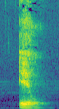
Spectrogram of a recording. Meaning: ale
- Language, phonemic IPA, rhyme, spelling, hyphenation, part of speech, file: Dutch, /eːl/, -eːl, ale, ale, noun, Nl-ale.ogg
